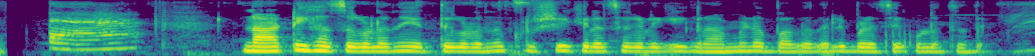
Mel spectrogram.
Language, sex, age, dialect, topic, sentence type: Kannada, female, 36-40, Mysore Kannada, agriculture, statement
